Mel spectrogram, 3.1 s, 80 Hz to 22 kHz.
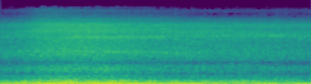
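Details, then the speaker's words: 1992 Ford Mustang GT V8 after cold air intake and bigger throttle body, idle settled around 600–750 rpm: deep burble swells with a quick throttle blip and settles smoothly, clean exhaust rumble, no misses or knocks; healthy. "Still sounds healthy as hell. It does sound healthy."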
